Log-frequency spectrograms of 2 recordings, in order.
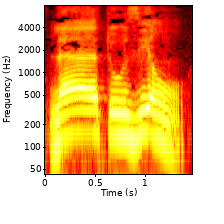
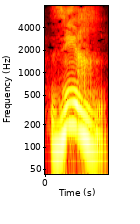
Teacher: فيها شيء من الرفعة عن زغ، فيها رفعة قليلة، ليس فيها رفعة كثيرة مبالغة · Shown in: first take · وإنما هناك شيء موجود.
